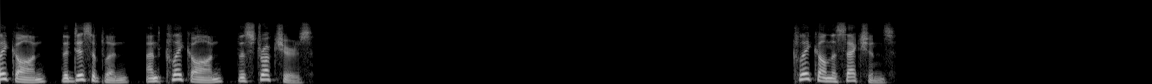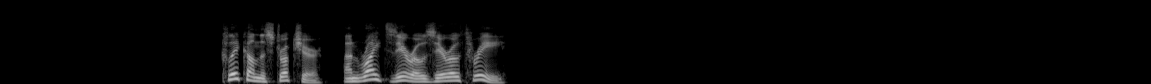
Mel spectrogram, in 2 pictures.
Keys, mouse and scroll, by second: 5.0 click, 18.3 click, 18.4-21.9 drag, 21.9-23.0 typing.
